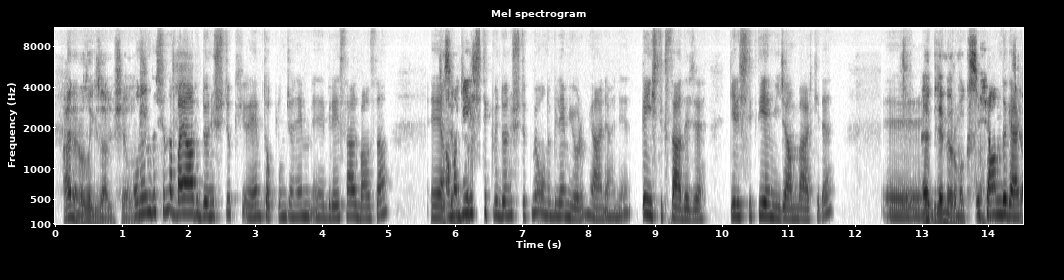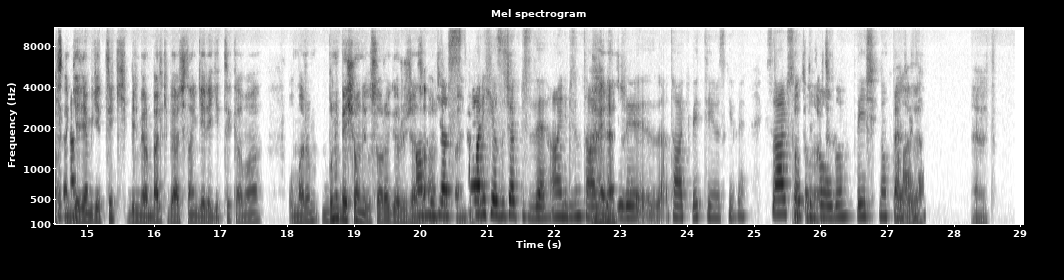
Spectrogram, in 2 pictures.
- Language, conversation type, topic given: Turkish, unstructured, Pandemiler tarih boyunca toplumu nasıl değiştirdi?
- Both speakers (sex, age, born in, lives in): female, 45-49, Turkey, Spain; male, 25-29, Turkey, Germany
- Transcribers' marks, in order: static; tapping; distorted speech; other background noise; laughing while speaking: "Aynen"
